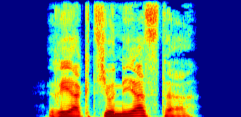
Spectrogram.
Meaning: inflection of reaktionär: 1. strong/mixed nominative masculine singular superlative degree 2. strong genitive/dative feminine singular superlative degree 3. strong genitive plural superlative degree
- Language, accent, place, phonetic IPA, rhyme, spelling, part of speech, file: German, Germany, Berlin, [ʁeakt͡si̯oˈnɛːɐ̯stɐ], -ɛːɐ̯stɐ, reaktionärster, adjective, De-reaktionärster.ogg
